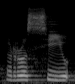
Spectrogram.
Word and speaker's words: rocío: Então, temos destacados aqui a palavra rocío e colibri, a sílaba tônica aqui está destacada, cio e bri, e aqui no segundo, em los harapos, suele haver mais história que em las etiquetas, né?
